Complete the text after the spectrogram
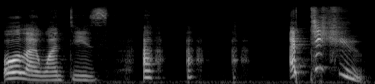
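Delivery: wolf about to sneeze; sneeze building. A narrator's reading. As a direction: let the sneeze build on each a.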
